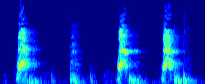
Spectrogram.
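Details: A playing dog barks four times in about four seconds: loud, sharp, mid-pitched barks, the second one softer, in an otherwise quiet setting.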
